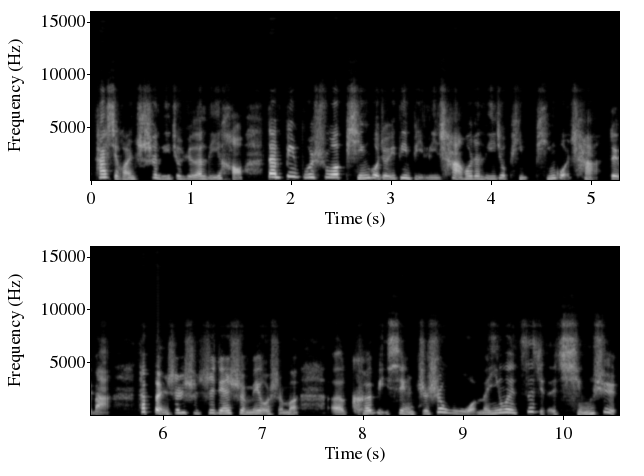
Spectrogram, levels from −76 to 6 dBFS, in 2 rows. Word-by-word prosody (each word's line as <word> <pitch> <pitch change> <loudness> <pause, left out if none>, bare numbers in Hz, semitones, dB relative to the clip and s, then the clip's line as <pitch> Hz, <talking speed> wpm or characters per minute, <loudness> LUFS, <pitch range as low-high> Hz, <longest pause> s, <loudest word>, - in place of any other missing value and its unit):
他 310 0 +7
喜 310 - 0
欢 195 -1 -3
吃 285 - 0
梨 220 -3 -8
就 230 - -5
觉 200 - -6
得 220 - +2
梨 225 +2 -6
好。 - - -1 0.2
但 340 -1 +11
并 385 0 +1
不 310 -1 -2
是 - - -5
说 310 0 +6
苹 255 -1 0
果 255 - +4
就 230 -1 -1
一 235 - -6
定 265 -2 +1
比 260 +5 -12
梨 265 0 -12
差， 270 - +3
或 225 +1 -2
者 225 - -1
梨 220 +1 -10
就 245 0 -3
比 255 0 -11
苹 235 +2 -5
果 255 - -2
差， - - -3
对 455 -2 +3
吧？ - - 0 0.3
它 360 - +5
本 280 -6 +6
身 275 +1 0
是 255 - -4
这 260 +3 -4
件 240 0 +3
事 245 - 0
儿 - - -3
没 245 - -1
有 - - -1
什 - - -8
么， - - -3 0.3
呃， - - -1
可 245 +1 0
比 270 +2 -8
性， 245 -3 -2
只 235 - -4
是 340 +8 +2
我 240 -9 -4
们 - - -7
因 275 +4 -1
为 295 -3 +3
自 375 +7 -4
己 - - -9
的 - - -12
情 230 - -2
绪， 330 - -1
255 Hz, 340 characters per minute, -22 LUFS, 235-295 Hz, 0.3 s, 但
